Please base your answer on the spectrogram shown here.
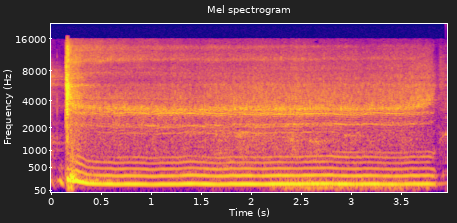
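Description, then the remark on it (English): A voice imitates a train toilet door sliding open: a sharp click, then one long, steady, buzzing hum held for several seconds at even loudness before stopping abruptly. “I went to the toilet, right? I pressed open, somebody else had only pressed close. the door goes.”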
